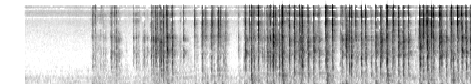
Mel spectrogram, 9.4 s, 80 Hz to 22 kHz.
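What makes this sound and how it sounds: Fingertips of both hands type on a SteelSeries Apex 7 TKL mechanical keyboard with red linear switches, black plastic keycaps, an aluminum top plate and RGB backlight. After a faint low hum, sparse key taps begin and build into steady, rapid typing. The crisp, bright clacks stop short with no ring.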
